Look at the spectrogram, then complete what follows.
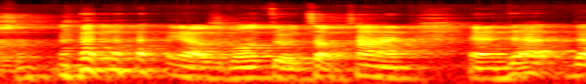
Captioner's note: laughs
